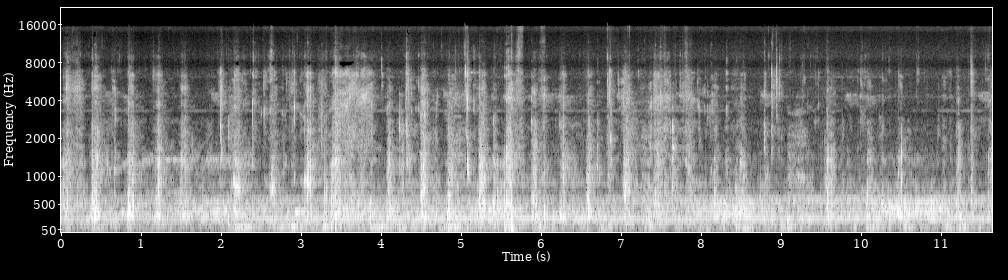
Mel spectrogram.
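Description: A man chewing a mouthful of ayam geprek (smashed fried chicken) and rice eaten by hand, close to the microphone, with many quick smacks and clicks, over a steady low hum.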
